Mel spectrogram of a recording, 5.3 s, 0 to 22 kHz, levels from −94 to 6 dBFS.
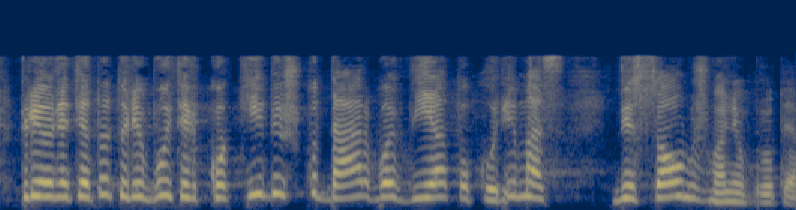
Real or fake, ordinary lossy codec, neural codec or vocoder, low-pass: fake; MP3, 48 kbps; codec, 16 kHz in and 24 kHz out, 1.1 kbps, FireRedTTS-2 codec; 7.2 kHz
